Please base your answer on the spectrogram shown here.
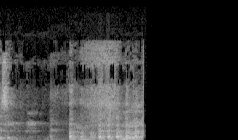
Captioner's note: laughs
